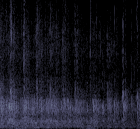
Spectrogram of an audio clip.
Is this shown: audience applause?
yes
